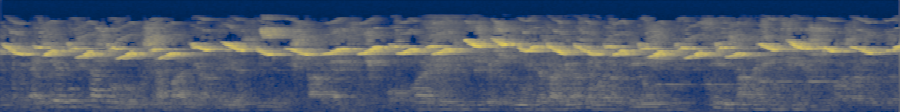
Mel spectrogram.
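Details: Lesser seed finch of GP x Coimbra breeding, hatched in captivity, singing a long, rhythmic sequence of bright whistled notes that dip and rise several times a second, with faint background voices.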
